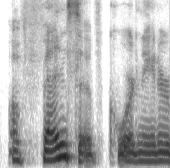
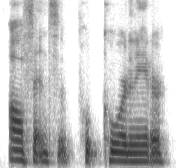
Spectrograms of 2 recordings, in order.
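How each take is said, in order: First: The stress is on the second syllable. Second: The stress is on the first syllable. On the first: The person is insulting. The speaker calls it wrong. "Not offensive coordinator" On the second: The person runs the attacking side of play. The speaker calls it right. "but offensive coordinator"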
